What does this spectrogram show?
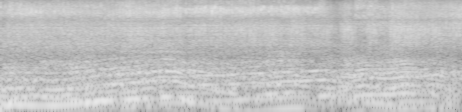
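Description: Engines of several small compact demolition-derby cars revving and running, their pitch rising and falling.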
